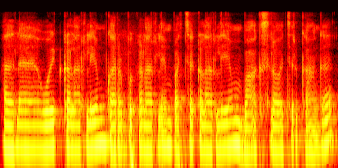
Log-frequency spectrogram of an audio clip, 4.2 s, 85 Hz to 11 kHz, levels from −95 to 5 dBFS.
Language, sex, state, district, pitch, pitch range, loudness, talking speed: Tamil, male, Tamil Nadu, Kanyakumari, 145 Hz, 145-150 Hz, -17 LUFS, 125 wpm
